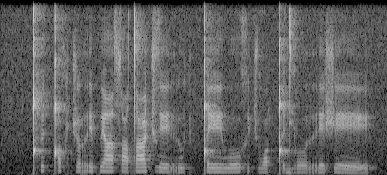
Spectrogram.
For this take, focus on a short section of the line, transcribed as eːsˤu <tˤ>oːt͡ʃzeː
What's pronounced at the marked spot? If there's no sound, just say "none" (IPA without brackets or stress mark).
tˤ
